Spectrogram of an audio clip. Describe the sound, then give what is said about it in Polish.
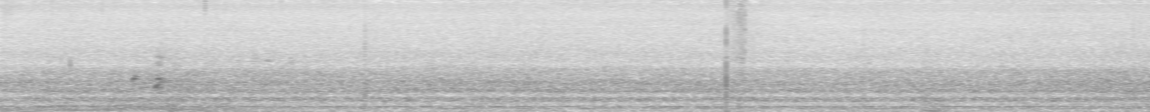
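A dense, steady buzzing like many bees in a hive, droning continuously at a moderate level with a few brief clicks and knocks scattered through it. No one speaks. “Mi ten dźwięk przypomina, jakby tu albo się znalazł jakiś ul z jakimiś pszczołami, albo nie wiem, co jest grane.”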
